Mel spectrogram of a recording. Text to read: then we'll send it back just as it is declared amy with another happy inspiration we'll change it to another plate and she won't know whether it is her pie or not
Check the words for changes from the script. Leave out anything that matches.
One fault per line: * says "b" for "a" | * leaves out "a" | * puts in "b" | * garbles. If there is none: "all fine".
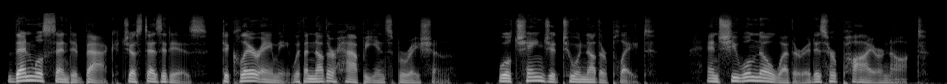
* says "declare" for "declared"
* says "will" for "won't"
